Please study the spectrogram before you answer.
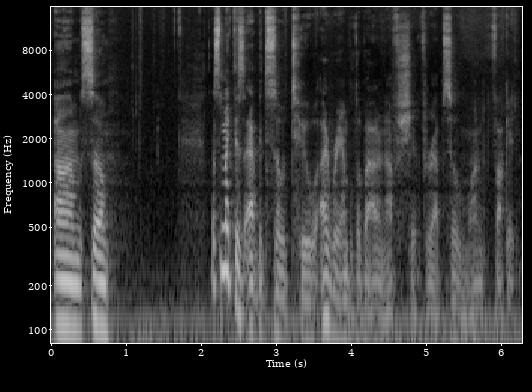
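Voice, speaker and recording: A man with a low, husky voice rambles through a made-up comedy story. He swears freely and jokes about himself as he goes. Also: expressive, normal speed, a bit bright. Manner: rambling, crude, self-deprecating. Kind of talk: rambling improvised comedy monologue.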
